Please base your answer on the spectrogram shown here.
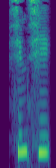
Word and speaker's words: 星期: This word is pronounced as follow. 星期.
